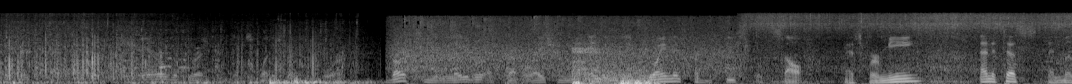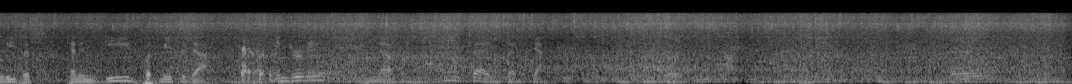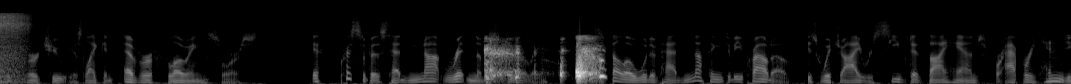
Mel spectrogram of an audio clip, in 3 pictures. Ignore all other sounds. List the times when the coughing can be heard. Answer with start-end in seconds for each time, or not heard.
5.7-6.7, 13.1-14.1, 26.2-27.5.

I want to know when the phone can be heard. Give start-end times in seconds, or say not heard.
not heard.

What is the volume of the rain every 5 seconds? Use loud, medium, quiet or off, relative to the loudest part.
loud, medium, loud, loud, loud, off, off.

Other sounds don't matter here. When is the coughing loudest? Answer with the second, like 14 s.
27 s.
